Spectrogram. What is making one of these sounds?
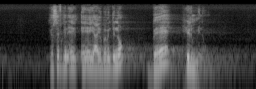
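A young man speaks with animation into a microphone over loudspeakers in a large echoing hall.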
